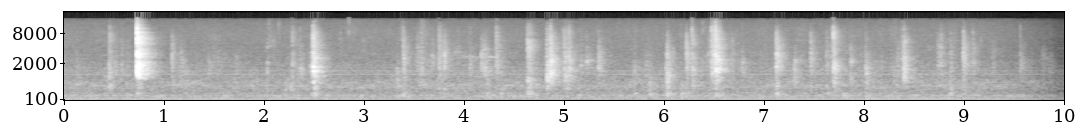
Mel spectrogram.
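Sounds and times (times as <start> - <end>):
plastic cat toy clicking and clattering: 3.4 - 9.7.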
